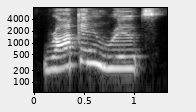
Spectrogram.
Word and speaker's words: Rockin' Roots: Rockin' Roots. It's ROCKIN with a little apostrophe.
